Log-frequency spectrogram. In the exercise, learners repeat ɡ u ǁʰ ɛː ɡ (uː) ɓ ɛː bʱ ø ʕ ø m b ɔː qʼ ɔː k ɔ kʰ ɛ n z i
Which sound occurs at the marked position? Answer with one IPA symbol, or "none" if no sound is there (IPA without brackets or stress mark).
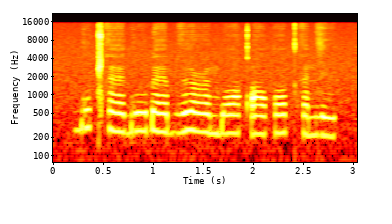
uː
